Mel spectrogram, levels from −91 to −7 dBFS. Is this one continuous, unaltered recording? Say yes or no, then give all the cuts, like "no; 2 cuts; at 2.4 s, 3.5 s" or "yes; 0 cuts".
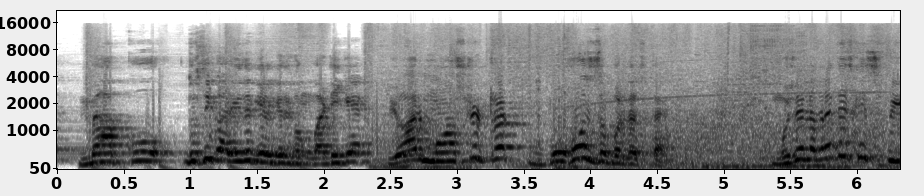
no; 1 cut; at 2.4 s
